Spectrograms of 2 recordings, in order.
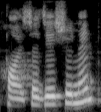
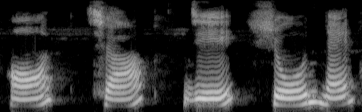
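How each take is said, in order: First: Said in the usual way. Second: Very slow, syllable by syllable; drawn-out symbol name. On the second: Shown as a demonstration. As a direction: stretch each syllable while tracing the symbol. Spells out symbol name while drawing.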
